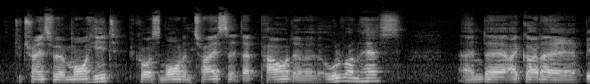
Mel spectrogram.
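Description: No technical faults are audible anywhere in the clip.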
